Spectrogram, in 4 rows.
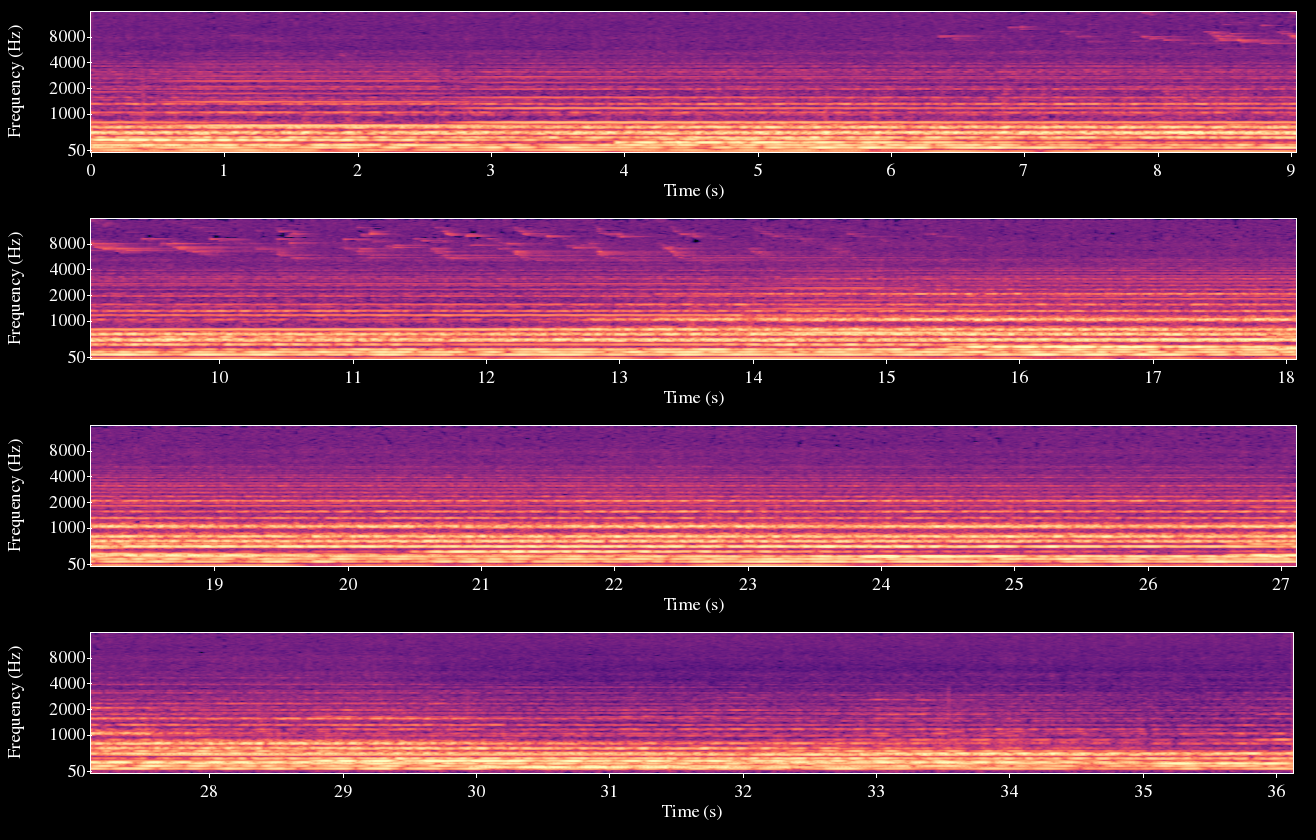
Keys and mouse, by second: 0.1 Right, 0.2 Right, 0.5 Right, 1.8 i, 2.3 click, 3.9 click, 5.8 -, 7.3 click, 9.7 s, 11.4 click, 12.8 i, 13.2 click, 14.4 click, 15.5-17.5 typing, 17.0 Return, 18.0 click, 18.8 space, 19.8 space, 22.8 click, 23.0 click, 24.4 click, 25.1 click, 25.3 shift+click, 26.0 shift+click, 29.1-29.6 ctrl+alt+drag, 30.1 click, 30.8 shift+click, 31.7 click, 32.4 shift+click, 32.8 shift+click, 33.5 shift+click, 33.8 shift+click, 34.1 shift+click, 34.4 shift+click.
